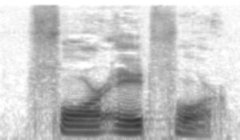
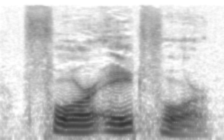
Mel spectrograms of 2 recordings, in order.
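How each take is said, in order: Both takes have the same delivery.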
